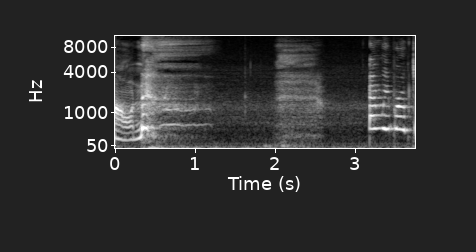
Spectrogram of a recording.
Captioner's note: laughing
